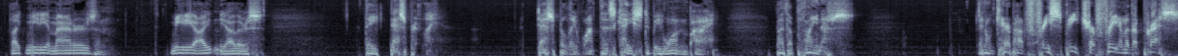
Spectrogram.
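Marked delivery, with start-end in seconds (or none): 4.5-14.7 put-on politician-style whisper. Talking about the enemy media hanging on your every syllable, whispering like Biden. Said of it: "I'm whispering like Biden does".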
